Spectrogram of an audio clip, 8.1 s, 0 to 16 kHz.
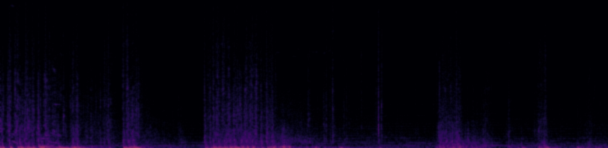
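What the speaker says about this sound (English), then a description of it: "So now they've got the indicator of gunshots in that direction" Bursts of rapid gunfire crackle repeatedly in the video game Warzone 2, mixing single shots and automatic volleys at a steady, fairly loud level.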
